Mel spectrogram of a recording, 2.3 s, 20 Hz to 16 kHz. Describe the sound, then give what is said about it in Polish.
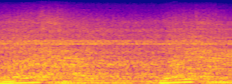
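A police car's engine, a 252 hp automatic four-wheel-drive, revs loudly as a steady, dense roar with low droning tones that shift slightly in pitch, and no talk over it. “Przedstawiam tutaj państwu pojazd o mocy 252 koni mechanicznej w automacie z napędem 4x4.”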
